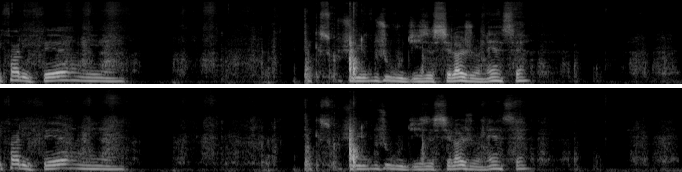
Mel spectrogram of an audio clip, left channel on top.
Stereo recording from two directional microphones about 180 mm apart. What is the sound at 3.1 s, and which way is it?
Speech, 60° left (ahead or behind).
